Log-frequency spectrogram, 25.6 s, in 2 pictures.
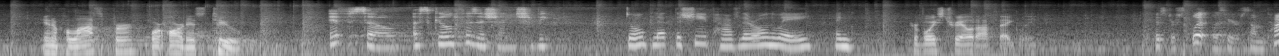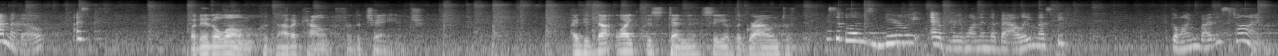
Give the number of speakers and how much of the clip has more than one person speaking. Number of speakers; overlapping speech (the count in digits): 6, no overlap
